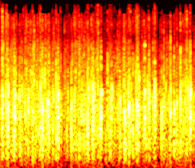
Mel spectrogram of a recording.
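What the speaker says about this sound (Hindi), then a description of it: "एक बार तालियां बजाएं ताकि आदेश शुरू हो जाए।" Audience at a night poetry recital gathering claps steadily, a dense, loud burst of many hands with no voices over it.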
